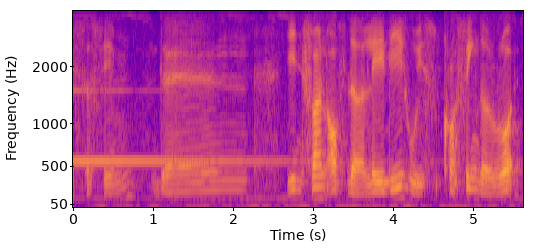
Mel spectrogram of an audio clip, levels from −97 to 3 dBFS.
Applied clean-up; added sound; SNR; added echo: none; Chink, clink; 11 dB; none.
